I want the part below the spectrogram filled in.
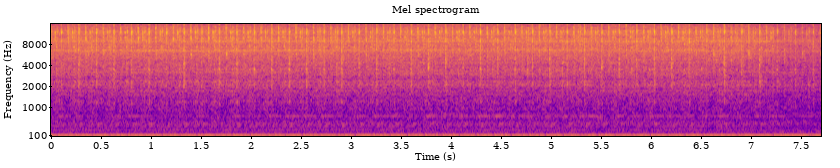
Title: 5.7l hemi 4th gen ram ticking noise hot start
